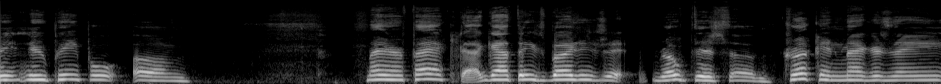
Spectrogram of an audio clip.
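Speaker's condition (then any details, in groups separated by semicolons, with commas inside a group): Cerebral palsy; from birth, several leg operations, muscle tone affected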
